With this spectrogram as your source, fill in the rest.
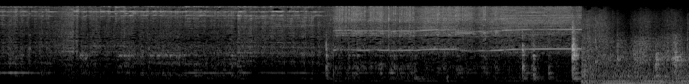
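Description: An angle grinder whines loudly, sanding a hard surface.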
